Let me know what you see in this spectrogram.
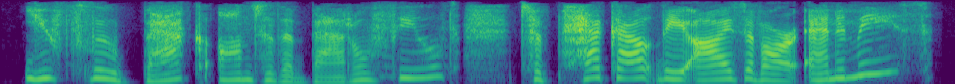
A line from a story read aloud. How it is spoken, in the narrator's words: Her gasp echoed off the rock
